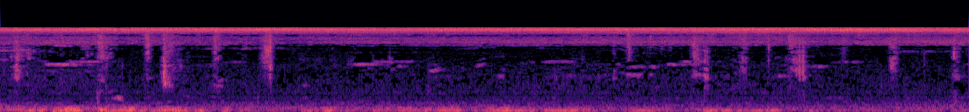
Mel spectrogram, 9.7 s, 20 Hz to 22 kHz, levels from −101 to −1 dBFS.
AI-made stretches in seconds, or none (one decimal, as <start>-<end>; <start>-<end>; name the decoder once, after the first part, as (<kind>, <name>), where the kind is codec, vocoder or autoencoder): 0.0-9.7 (vocoder, Vocos)

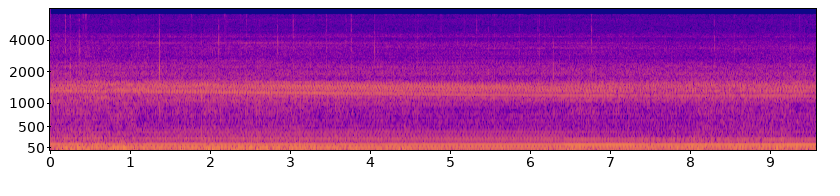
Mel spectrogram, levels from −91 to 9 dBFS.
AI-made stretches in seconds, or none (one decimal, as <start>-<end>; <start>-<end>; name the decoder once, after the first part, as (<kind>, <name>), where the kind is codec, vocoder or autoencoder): 0.6-1.2 (codec, SNAC)

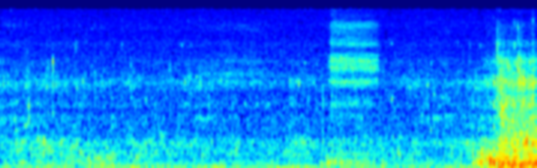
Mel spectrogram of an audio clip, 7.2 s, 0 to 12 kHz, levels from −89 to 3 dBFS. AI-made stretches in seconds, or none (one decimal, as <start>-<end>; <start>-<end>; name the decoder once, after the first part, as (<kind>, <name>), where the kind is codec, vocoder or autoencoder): none

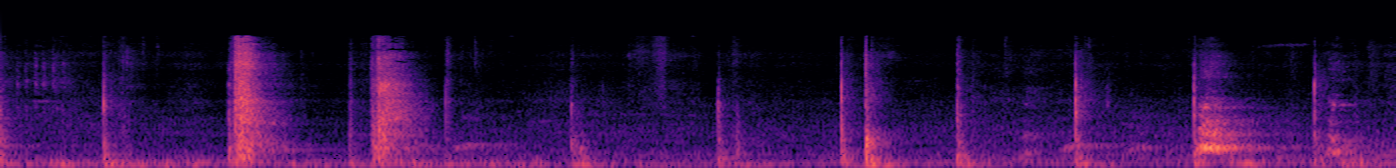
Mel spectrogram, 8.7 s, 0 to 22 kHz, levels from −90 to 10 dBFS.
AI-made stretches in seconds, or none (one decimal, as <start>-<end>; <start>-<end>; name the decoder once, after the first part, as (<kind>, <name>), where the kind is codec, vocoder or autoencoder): 0.8-2.7 (codec, SNAC)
